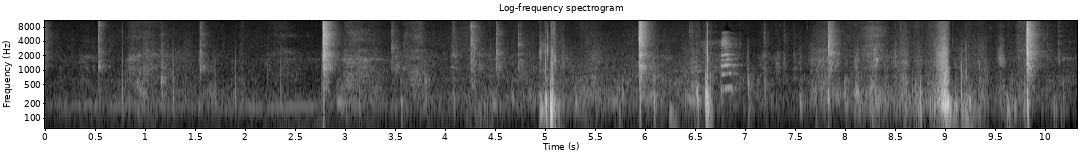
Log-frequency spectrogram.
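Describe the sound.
Pistol shots in a video game fire as many sharp, fairly faint cracks at an irregular pace, some spaced apart and some in quick pairs.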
